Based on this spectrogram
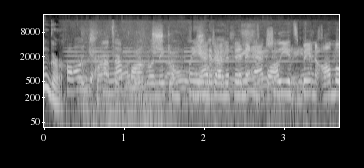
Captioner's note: reporters chattering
